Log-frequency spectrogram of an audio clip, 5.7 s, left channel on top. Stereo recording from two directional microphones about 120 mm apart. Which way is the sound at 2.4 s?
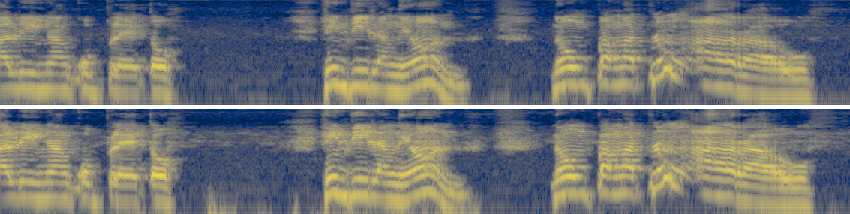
20° left (ahead or behind).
